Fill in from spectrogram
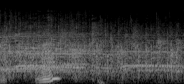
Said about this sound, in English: Okay, people, let's have a round of applause for the real comptroller.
